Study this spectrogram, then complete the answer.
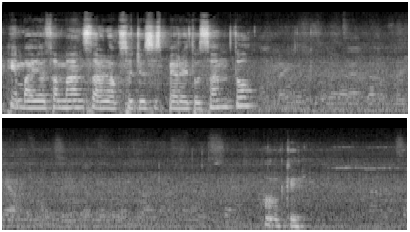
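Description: A young woman speaks loudly into a microphone over a loudspeaker outdoors.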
